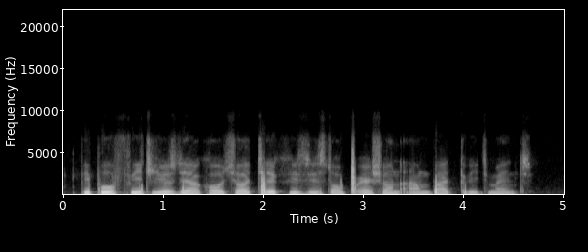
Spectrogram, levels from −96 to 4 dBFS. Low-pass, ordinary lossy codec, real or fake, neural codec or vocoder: 7.2 kHz; Opus, 16 kbps; real; none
